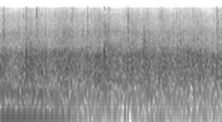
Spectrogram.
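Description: A choir of men and women sings a final held chord in an echoing hall.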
